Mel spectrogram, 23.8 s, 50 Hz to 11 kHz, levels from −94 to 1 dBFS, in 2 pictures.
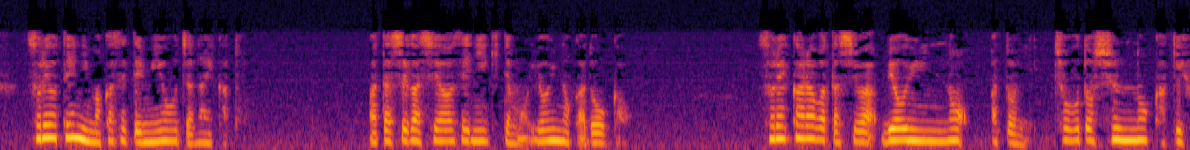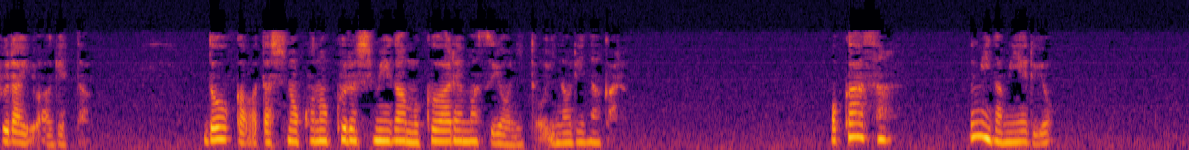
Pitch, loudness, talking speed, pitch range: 195 Hz, -21 LUFS, 240 characters per minute, 175-210 Hz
